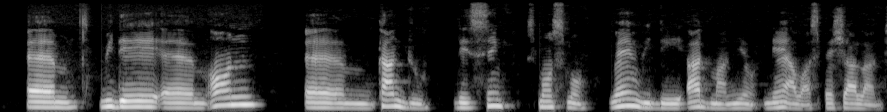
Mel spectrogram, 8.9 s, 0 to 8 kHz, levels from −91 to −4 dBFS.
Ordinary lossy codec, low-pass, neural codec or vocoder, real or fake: none; 7.2 kHz; none; real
